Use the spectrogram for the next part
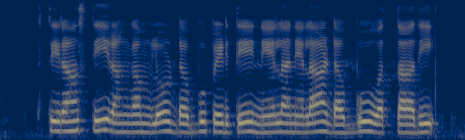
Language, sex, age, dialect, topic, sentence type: Telugu, male, 18-24, Southern, banking, statement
